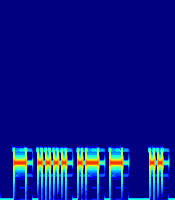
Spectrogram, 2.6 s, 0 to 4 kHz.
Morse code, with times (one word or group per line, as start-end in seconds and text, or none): 0.2-1.8 THAT
2.3-2.4 I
